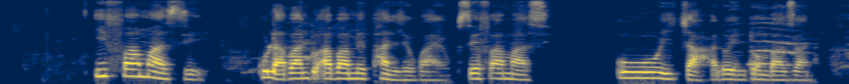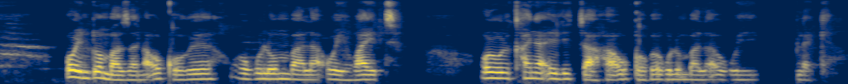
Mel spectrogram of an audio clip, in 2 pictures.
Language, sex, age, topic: North Ndebele, male, 36-49, health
